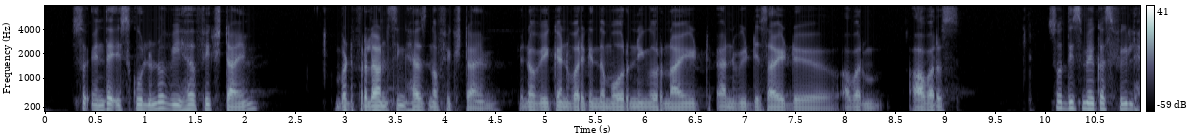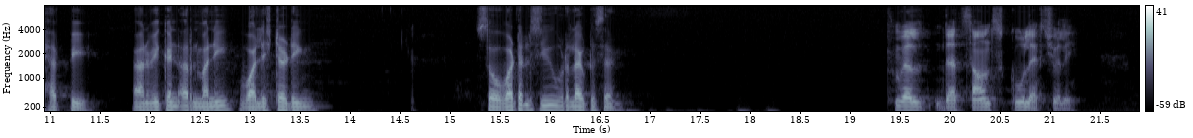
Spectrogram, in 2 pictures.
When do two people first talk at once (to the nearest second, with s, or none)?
none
